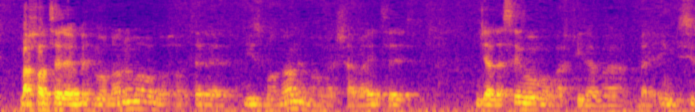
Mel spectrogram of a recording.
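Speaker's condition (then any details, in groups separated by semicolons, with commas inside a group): No condition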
